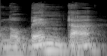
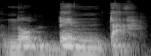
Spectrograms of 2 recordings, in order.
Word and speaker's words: noventa: t enta noventa ó noventa tem a v de vaca soará b de bola no Benta tá E chegamos então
